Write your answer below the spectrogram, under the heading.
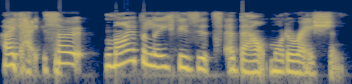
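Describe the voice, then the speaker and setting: A woman's voice: fairly high pitch, animated, moderate pace, dry recording, dull audio. A woman with an Australian accent, a guest on a podcast, giving emphatic, direct advice on health in midlife. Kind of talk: podcast conversation.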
